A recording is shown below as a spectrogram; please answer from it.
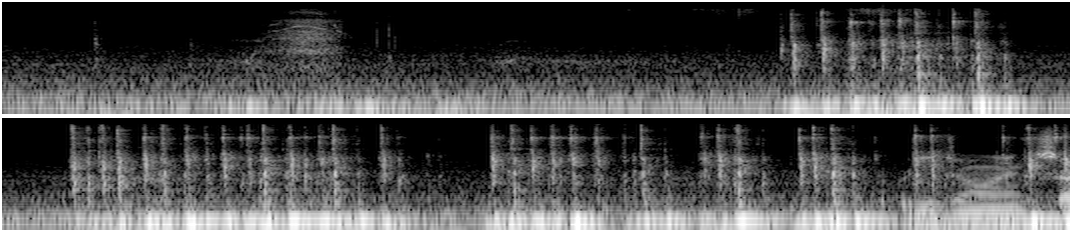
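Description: Rapid clattering keystrokes on a computer keyboard, close and fairly loud, coming in dense bursts over a steady low hum with brief quieter gaps between flurries.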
